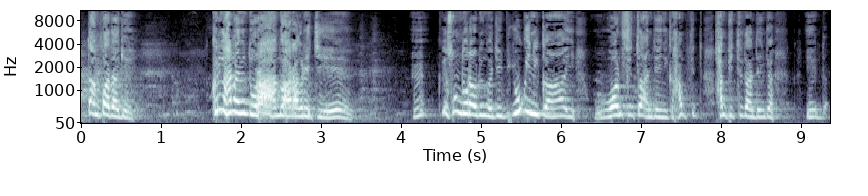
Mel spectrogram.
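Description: Husky, high-voiced preaching man. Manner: emphatic, swings from quiet to shouting, animated storytelling. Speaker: pastor. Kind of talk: sermon.

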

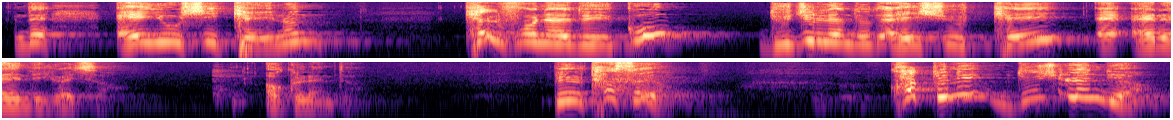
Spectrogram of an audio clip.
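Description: A male pastor giving an animated sermon, addressing the congregation directly, repeating key words and mixing in jokes. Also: high voice, moderate pace, pauses often, husky.

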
